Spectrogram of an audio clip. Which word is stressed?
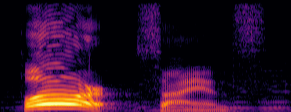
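For. The emphasis falls on the word for.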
